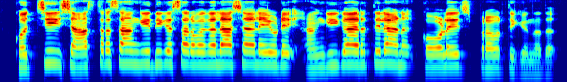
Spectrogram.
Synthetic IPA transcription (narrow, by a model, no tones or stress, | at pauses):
ko̞t͡ɕːiɕaːst̪rɐsaːŋɡeːðiɣɐsɐrʋɐɣɐlaːɕaːlɐjuɽe̞ʔɐŋɡiːɣaːɾɐt̪ːilaːɳɨko̞ːɭe̞ːd͡ʑɨprɐʋɐrt̪ikʲːunːɐðɨ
